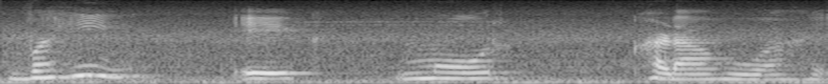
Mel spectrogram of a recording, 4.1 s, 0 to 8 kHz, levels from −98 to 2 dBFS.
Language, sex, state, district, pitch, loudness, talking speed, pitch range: Hindi, female, Madhya Pradesh, Dhar, 200 Hz, -17 LUFS, 85 wpm, 170-215 Hz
